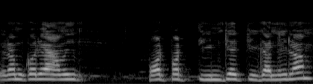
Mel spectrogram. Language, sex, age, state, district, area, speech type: Bengali, male, 60+, West Bengal, Darjeeling, rural, spontaneous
